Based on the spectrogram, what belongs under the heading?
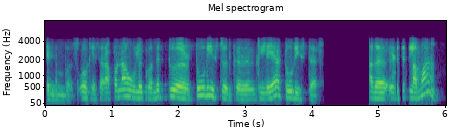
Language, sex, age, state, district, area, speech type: Tamil, female, 60+, Tamil Nadu, Salem, rural, conversation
